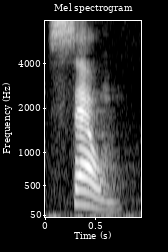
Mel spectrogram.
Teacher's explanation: a palavra céu observa em que ela termina por um ditongo aberto Olha só o El certo então deve receber acento também céu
